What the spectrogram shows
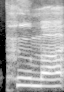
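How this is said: It is said in an American pronunciation.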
